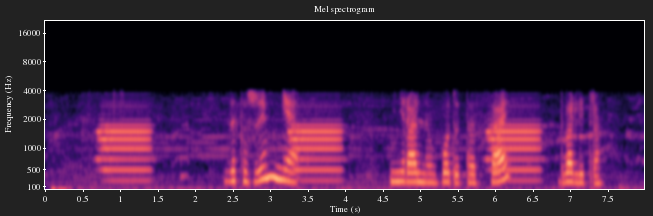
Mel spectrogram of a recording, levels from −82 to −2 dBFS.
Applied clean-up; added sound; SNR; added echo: none; Wind instrument, woodwind instrument; 3 dB; none.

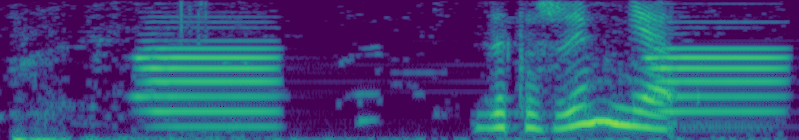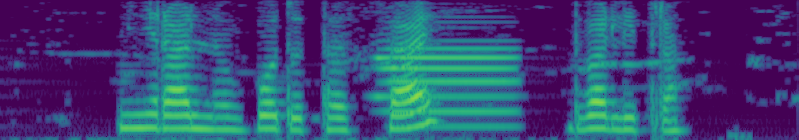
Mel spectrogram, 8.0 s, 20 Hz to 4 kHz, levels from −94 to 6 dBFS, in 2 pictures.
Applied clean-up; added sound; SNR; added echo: classical method spectral subtraction.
